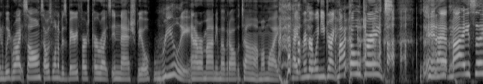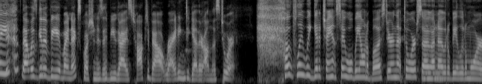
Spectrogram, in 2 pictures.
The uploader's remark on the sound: Backstage at Audacy's Leading Ladies Live.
